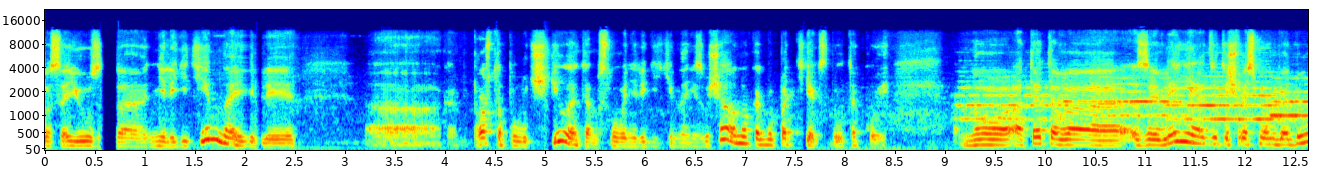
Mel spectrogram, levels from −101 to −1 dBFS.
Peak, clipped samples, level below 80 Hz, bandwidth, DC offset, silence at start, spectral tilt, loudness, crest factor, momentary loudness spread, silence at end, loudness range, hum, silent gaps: -8 dBFS; under 0.1%; -58 dBFS; 12.5 kHz; under 0.1%; 0 s; -4 dB/octave; -21 LUFS; 12 dB; 17 LU; 0 s; 7 LU; none; 0.60-0.69 s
